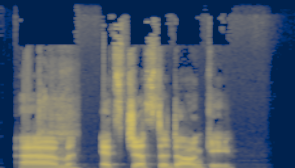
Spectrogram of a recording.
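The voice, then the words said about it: Shrek character accent. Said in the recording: “Will you do that accent again? Here, I'll give you a Shrek quote.”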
